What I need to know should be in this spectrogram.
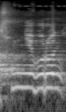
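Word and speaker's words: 솜이불: 자, 솜니불은 이렇게 두 개로 나눠집니까? 나눠져야 돼요. 그리고 앞글자가 미음 받침으로 끝나죠. 그리고 뒤에가 이로 시작하죠. 발음해보세요. 솜니불. 이해합니까? 그래서 여기 지금 이응은 껍데기잖아요. 그 빈자리에 니은이 첨가가 되는 겁니다.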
